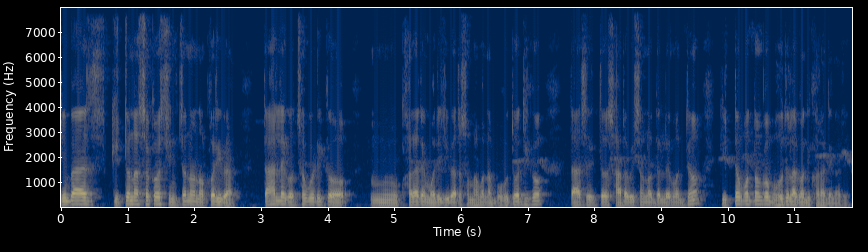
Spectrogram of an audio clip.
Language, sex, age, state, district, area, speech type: Odia, male, 45-60, Odisha, Jajpur, rural, spontaneous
